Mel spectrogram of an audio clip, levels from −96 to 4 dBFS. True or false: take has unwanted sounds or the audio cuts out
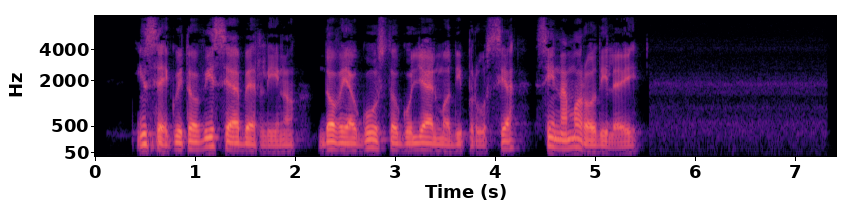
false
